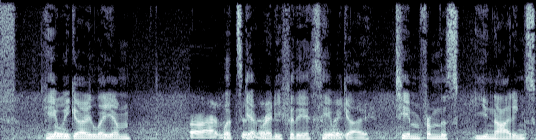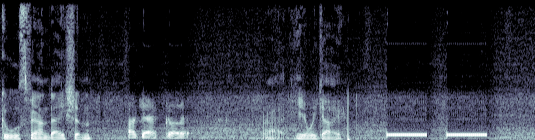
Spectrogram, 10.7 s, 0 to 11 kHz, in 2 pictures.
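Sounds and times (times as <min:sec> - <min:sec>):
speech: 0:00.4 - 0:08.9
telephone ringing tone on the line: 0:09.2 - 0:10.3.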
